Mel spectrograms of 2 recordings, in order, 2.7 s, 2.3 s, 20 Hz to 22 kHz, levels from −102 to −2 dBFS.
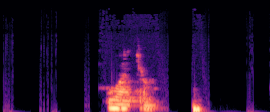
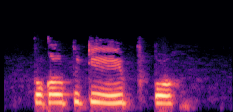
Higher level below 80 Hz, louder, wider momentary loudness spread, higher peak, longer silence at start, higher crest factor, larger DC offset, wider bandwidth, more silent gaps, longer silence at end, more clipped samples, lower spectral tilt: first, -38 dBFS vs -58 dBFS; second, -18 LUFS vs -14 LUFS; first, 14 LU vs 4 LU; about the same, -2 dBFS vs -2 dBFS; first, 1.05 s vs 0.35 s; about the same, 18 dB vs 14 dB; neither; second, 3.8 kHz vs 5.4 kHz; first, 1.76-1.91 s vs none; about the same, 0.7 s vs 0.6 s; neither; first, -11 dB/octave vs -7.5 dB/octave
